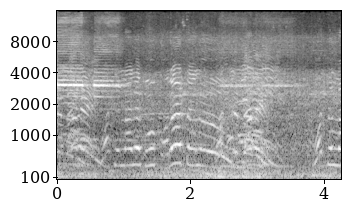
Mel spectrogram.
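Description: Marchers chanting political slogans, the same short shouted phrase repeated every second or two.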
